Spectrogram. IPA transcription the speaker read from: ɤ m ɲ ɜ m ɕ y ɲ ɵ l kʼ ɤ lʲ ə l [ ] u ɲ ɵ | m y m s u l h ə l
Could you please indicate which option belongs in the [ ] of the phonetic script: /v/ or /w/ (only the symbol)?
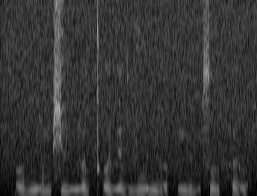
v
